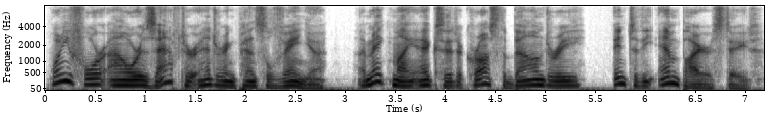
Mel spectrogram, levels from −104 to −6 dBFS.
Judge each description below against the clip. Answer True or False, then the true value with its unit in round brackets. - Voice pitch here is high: False (125 Hz)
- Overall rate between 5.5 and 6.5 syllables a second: False (5.0 syllables/s)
